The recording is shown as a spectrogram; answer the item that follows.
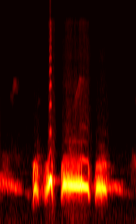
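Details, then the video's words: Spotted dove in the cườm sa coo style, meant to prompt rival doves to coo. A soft lead-in, two quick low notes, a long steady hoot and a shorter final note that trails off. "cu gáy thúc gù CƯỜM SA, cu gay kich boi nhanh noi gù"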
